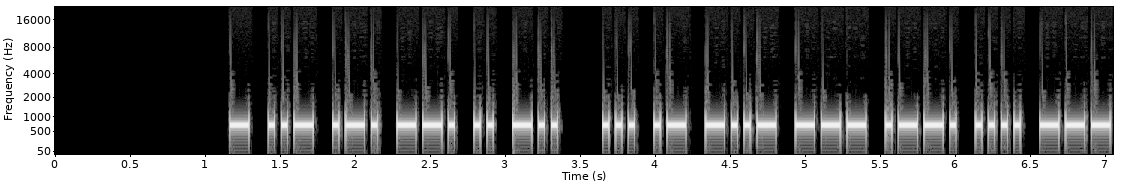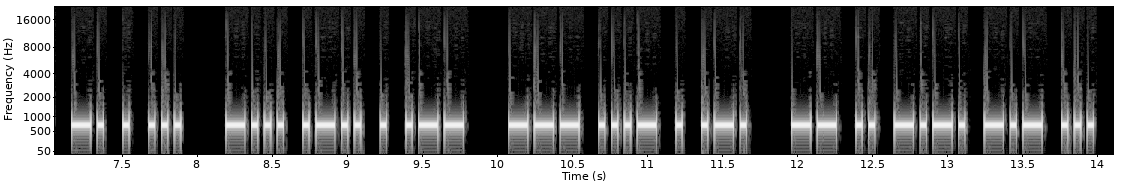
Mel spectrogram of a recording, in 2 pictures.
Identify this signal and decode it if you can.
Morse code, heard as a keyed tone, about 28 wpm, 700 Hz. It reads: TURGID SAXOPHONES BLEW OVER MICKS
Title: Pangram Challenge v2 - 28wpm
